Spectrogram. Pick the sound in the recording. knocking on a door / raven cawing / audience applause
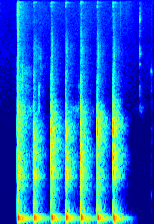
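knocking on a door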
